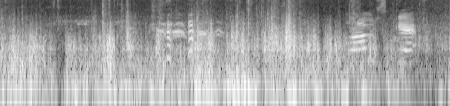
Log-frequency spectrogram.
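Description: Strong, gusty outdoor wind buffets and rumbles against the microphone while people talk and shout over it.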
